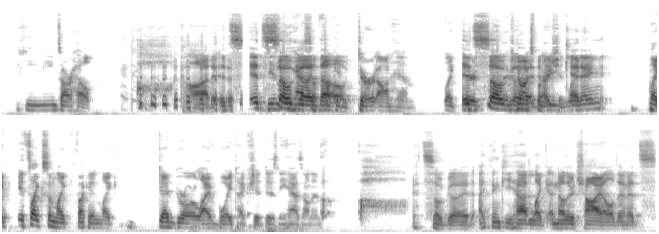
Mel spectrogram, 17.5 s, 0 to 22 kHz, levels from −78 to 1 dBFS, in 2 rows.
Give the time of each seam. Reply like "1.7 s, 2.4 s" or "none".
3.2 s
